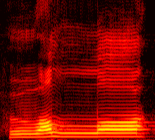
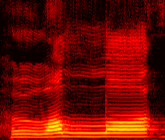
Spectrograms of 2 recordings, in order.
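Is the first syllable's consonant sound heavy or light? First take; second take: heavy; heavy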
